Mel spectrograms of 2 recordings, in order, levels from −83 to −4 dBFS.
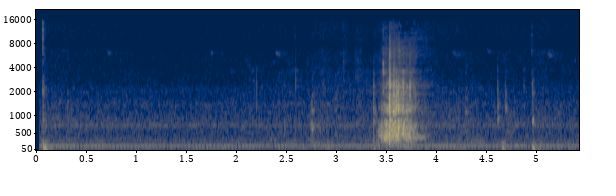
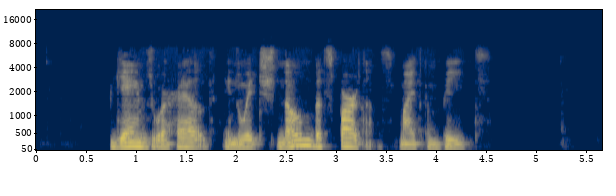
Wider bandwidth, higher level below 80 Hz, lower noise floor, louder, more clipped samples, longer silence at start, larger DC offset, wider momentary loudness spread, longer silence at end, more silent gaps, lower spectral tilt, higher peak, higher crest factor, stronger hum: first, 16.5 kHz vs 7.6 kHz; about the same, -62 dBFS vs -58 dBFS; second, -53 dBFS vs -84 dBFS; second, -31 LUFS vs -24 LUFS; neither; second, 0.05 s vs 0.75 s; neither; first, 25 LU vs 9 LU; second, 0 s vs 1.2 s; neither; second, -4.5 dB/octave vs -7 dB/octave; about the same, -6 dBFS vs -4 dBFS; first, 32 dB vs 22 dB; neither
